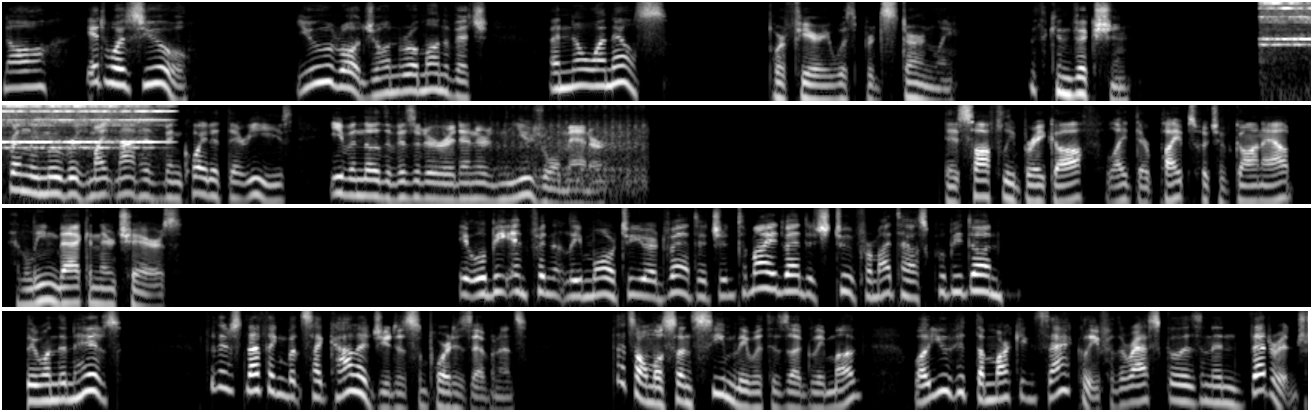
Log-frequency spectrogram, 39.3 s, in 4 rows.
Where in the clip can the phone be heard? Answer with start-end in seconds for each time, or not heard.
9.4-11.2.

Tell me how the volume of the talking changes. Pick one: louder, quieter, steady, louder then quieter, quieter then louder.
steady.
